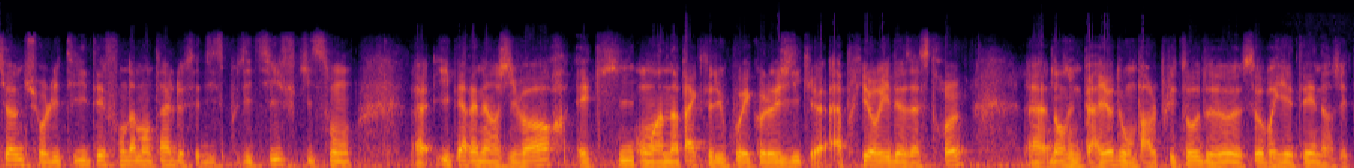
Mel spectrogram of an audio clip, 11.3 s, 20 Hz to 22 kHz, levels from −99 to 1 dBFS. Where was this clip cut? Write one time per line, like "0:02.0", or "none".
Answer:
0:05.3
